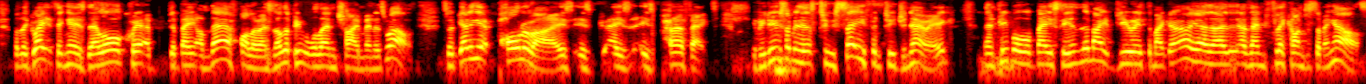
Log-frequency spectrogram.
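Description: A man with an English accent talks at a very fast pace in a raised, projected, high voice with a bright, sharp tone and ordinary pitch variation, the sound dry and close with no echo. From England. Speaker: marketing agency owner. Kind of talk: interview.

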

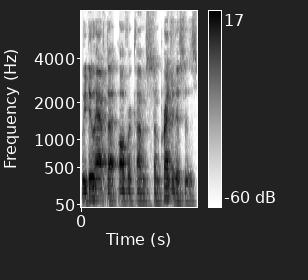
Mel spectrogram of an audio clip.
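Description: A somewhat breathy man with a General American accent, fairly even intonation, and a moderate pace. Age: 60s. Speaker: author and business consultant. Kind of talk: casual interview.

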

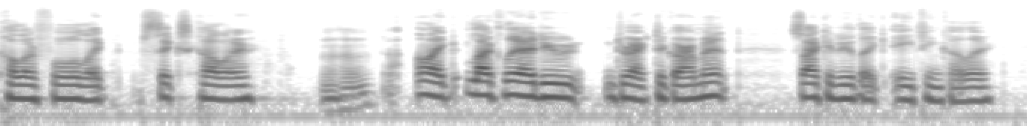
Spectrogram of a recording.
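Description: A plain, everyday voice from a man, fairly high in pitch, at a fairly quick pace with ordinary pitch variation. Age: 20s. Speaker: clothing brand designer. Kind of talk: interview.

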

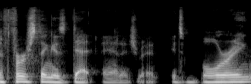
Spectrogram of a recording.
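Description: A man's fairly low, somewhat breathy voice in a monotone, flat intonation, on a very clean recording with a silent background. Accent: Western New York. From western New York, US. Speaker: reality TV personality and business podcaster. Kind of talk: casual interview. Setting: live in-person recording.

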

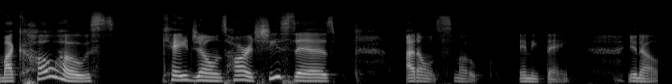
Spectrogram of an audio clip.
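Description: A woman with a very deep, low pitch speaks against a quiet background. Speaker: poet and performer. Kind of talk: casual interview.

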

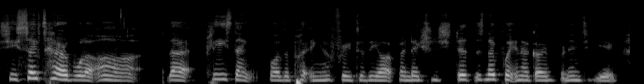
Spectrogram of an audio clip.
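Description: Very fast speech in a Bristol accent, dark and mellow in tone, with fairly even intonation, big swings in loudness, and a dry, close sound with no echo on a very clean recording over a silent background. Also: woman, medium pitch for a woman. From England, Bristol. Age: 40s. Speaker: artist. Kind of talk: casual chat.

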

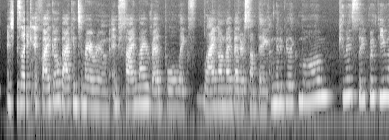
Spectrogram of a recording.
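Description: A medium-pitched woman, with noticeable background noise. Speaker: podcast host. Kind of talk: casual chat with ghost story telling. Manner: animated, laughing.

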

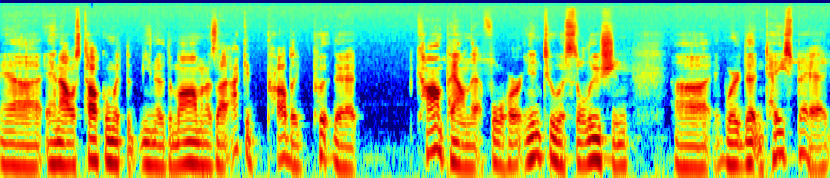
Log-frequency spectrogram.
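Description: A man in a Southern US accent, fairly low in pitch, at a fairly quick pace. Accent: Southern US (Georgia). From US South, Georgia (Sylvania). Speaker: pharmacist and pharmacy owner. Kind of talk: interview. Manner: halting, many repeated words.

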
